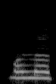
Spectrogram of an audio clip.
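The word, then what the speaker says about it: و: It's nothing wrong, but it would be better if you pronounced it without a v sound. So it's a wa, like a W.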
